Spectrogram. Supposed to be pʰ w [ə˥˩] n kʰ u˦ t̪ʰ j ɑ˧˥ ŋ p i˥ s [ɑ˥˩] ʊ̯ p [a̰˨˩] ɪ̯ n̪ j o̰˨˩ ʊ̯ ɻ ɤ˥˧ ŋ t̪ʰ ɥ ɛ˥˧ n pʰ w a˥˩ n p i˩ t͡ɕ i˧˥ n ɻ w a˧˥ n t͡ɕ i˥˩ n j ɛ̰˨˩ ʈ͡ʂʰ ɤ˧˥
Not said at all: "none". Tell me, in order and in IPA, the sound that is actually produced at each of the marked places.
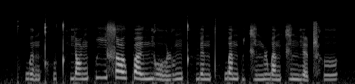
ə̰˨˩, ɑ˥, a˧˥

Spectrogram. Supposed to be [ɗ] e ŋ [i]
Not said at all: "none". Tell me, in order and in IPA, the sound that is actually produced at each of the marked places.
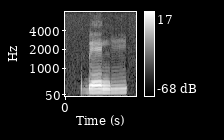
ɓ, i

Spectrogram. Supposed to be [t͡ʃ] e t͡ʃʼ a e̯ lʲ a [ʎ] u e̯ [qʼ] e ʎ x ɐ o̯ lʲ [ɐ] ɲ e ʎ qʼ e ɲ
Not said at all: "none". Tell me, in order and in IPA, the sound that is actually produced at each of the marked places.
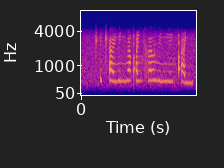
t͡ʃʼ, ɲ, qʼ, ɐ

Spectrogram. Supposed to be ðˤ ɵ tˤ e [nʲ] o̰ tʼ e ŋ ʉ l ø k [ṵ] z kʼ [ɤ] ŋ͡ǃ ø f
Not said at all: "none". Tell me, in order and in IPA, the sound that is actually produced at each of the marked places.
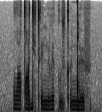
dʲ, ṵ, ɵ

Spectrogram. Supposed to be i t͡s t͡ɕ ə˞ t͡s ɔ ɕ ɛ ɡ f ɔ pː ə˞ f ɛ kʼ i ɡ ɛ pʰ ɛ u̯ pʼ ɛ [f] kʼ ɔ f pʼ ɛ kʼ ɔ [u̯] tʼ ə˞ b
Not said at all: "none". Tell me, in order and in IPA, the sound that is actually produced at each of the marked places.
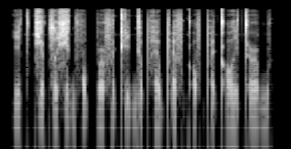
f, i̯

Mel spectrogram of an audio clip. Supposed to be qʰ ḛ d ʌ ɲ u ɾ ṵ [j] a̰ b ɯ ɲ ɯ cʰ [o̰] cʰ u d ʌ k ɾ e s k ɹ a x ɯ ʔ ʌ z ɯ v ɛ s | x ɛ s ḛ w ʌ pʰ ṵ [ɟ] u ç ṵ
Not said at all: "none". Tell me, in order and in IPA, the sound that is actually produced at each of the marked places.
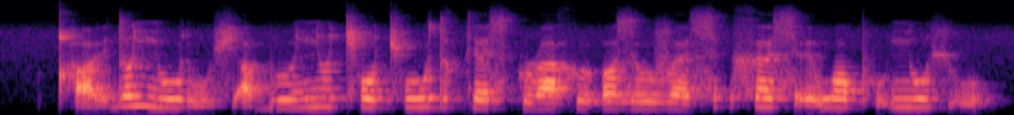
ç, o, ɲ

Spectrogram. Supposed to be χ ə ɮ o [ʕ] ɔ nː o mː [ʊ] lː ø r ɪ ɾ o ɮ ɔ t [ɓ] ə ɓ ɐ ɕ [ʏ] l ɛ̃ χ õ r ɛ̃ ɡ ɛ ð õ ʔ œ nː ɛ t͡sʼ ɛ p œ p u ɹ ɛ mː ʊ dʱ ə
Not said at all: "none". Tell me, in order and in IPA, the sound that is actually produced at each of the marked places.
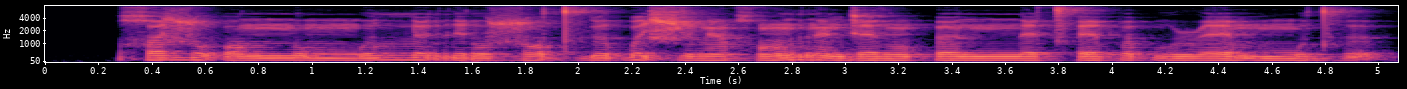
ʔ, ʊ, ɠ, ʏ

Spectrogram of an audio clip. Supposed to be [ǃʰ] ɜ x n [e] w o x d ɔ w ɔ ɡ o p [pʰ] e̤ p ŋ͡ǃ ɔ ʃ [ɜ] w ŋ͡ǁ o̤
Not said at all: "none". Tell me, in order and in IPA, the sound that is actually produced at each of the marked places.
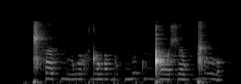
ǁʰ, e̤, m, ɜ

